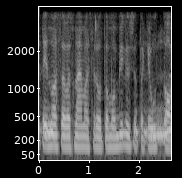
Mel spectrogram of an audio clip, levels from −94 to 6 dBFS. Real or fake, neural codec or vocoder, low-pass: real; none; 3.6 kHz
